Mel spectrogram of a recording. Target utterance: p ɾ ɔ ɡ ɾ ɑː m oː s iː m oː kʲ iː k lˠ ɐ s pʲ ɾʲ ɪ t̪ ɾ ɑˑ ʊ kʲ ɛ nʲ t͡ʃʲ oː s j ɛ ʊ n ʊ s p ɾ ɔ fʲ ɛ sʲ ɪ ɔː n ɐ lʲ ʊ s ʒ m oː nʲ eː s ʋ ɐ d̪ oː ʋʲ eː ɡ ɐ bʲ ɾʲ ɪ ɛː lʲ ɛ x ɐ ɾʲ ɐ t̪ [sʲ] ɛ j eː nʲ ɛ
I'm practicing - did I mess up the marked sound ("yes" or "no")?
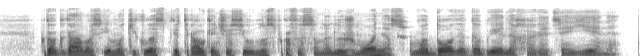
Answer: no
